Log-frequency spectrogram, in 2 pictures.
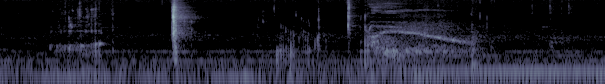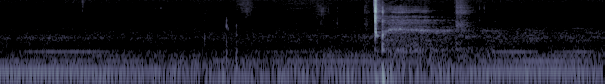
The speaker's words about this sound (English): Quick sip of water, boss. Don't mind me, boss.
